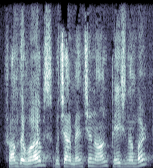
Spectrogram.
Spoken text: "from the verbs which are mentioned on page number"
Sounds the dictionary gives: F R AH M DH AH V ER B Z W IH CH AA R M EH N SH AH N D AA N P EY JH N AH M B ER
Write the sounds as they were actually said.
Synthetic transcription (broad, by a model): F R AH M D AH V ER B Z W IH CH AA R M EH N SH AH N D AA N P EY JH N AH M B ER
